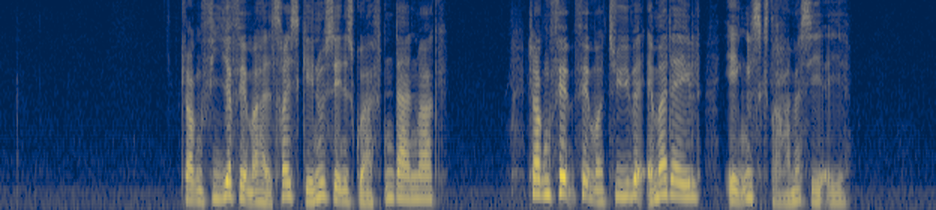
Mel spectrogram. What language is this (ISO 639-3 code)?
dan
